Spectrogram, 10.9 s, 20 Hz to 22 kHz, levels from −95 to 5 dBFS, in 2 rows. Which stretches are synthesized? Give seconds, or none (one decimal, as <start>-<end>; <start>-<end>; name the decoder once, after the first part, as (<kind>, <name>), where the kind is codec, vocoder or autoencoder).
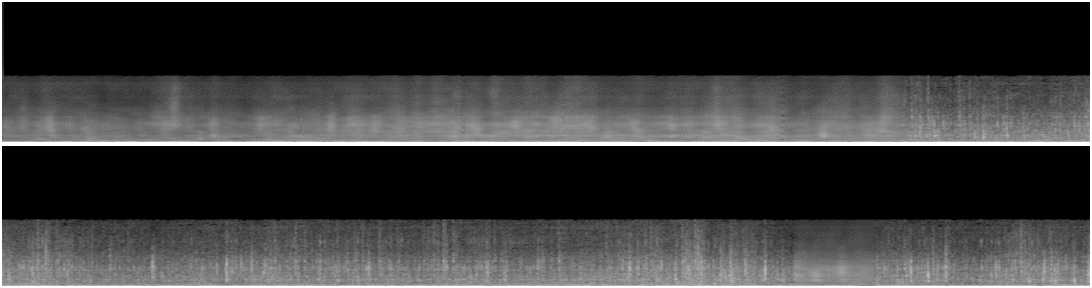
0.0-4.5 (vocoder, Vocos); 9.4-9.8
